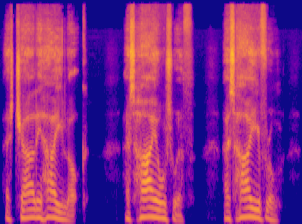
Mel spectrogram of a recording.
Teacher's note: Suffolk and Norfolk we resonate at the front of the mouth and we are two of the very very few accents that pronounce the letter H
